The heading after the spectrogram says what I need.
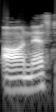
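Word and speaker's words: honest: ऑनेस्ट है, आवर है, एयर है, ऑनररी है, ऑनरेबल है, इनके साथ में एन का यूज क्या करो, क्योंकि एच इन में साइलेंट होता है, ठीक है।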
